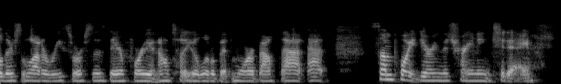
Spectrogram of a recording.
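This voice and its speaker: Fairly low pitch from a woman. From Louisiana, Cajun. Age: 50s. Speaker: clinical social worker and trainer. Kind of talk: online training presentation.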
